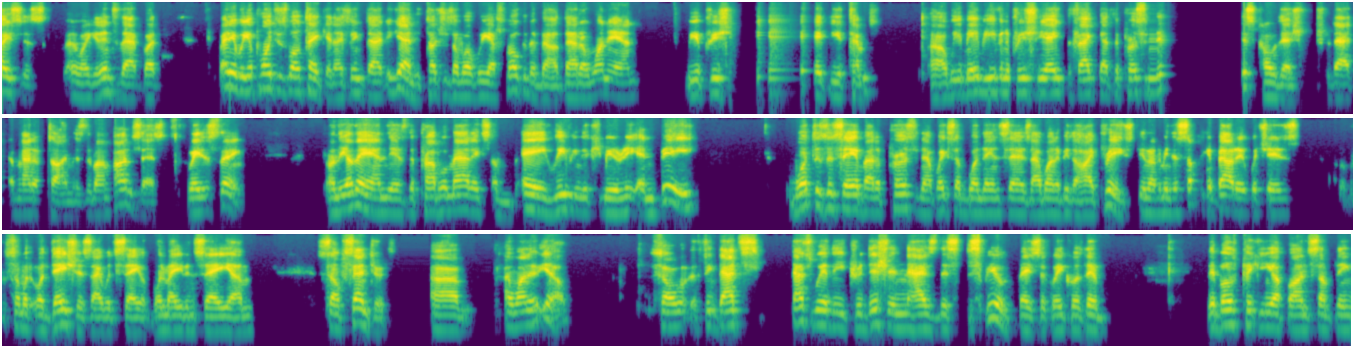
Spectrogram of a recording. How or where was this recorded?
video call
